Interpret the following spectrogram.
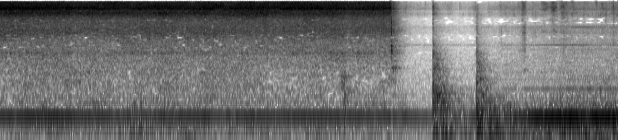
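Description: High-pressure water jet spraying with a steady hiss, cutting off suddenly about four seconds in. Under it runs a low steady hum, with a couple of knocks just after the spray stops.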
